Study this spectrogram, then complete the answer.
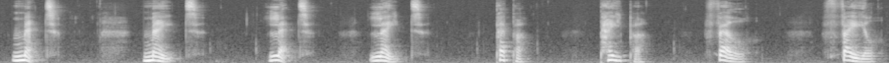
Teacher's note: the first word has the first monothong e followed by a similar sounding word with the diphthong a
